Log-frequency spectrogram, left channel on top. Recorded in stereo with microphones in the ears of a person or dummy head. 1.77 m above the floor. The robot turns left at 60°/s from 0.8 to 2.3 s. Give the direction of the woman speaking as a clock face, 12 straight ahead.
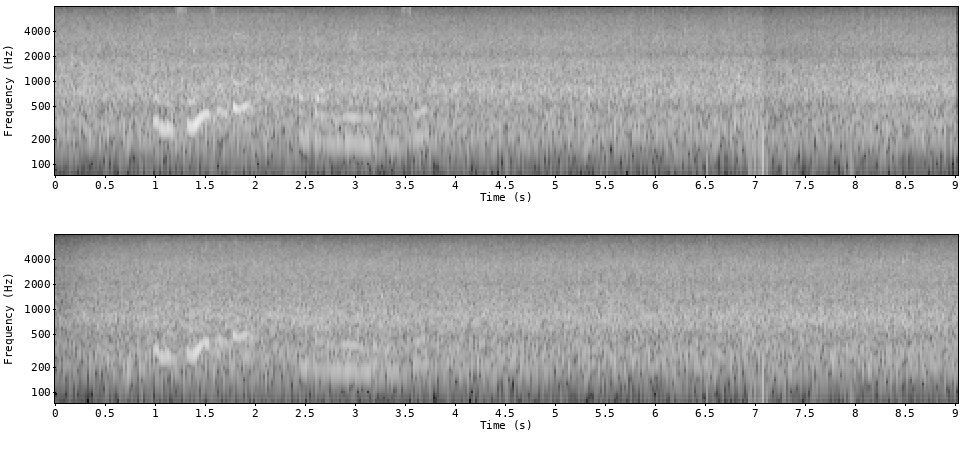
7 o'clock.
